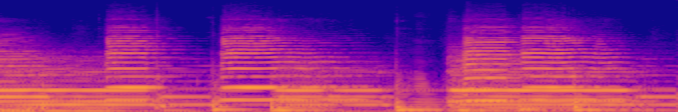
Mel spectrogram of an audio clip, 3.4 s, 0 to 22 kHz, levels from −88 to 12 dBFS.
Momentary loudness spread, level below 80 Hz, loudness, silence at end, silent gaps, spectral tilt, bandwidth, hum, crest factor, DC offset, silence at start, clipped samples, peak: 8 LU; -28 dBFS; -15 LUFS; 0 s; none; -5.5 dB/octave; 12 kHz; none; 14 dB; under 0.1%; 0 s; under 0.1%; -2 dBFS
